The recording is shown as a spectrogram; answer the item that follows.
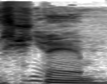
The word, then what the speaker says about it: Stam: Yep, Stam, because I think that's how you're supposed to say his name. Yep, Stam.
